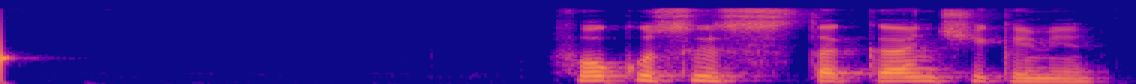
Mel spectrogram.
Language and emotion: Russian, neutral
